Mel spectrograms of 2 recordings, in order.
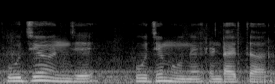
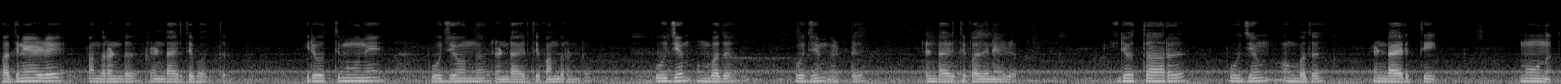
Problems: none marked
